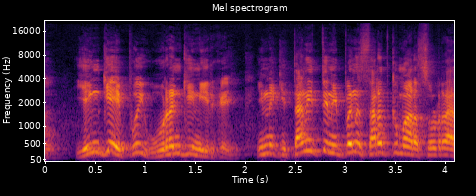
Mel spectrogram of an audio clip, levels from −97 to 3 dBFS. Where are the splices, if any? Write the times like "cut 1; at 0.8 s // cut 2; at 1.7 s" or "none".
cut 1; at 2.0 s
